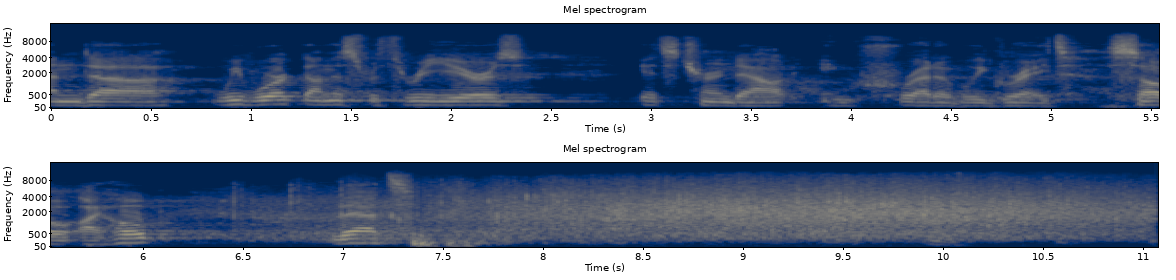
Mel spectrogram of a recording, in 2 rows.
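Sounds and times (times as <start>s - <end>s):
large audience applauding: 6.4s - 11.0s.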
